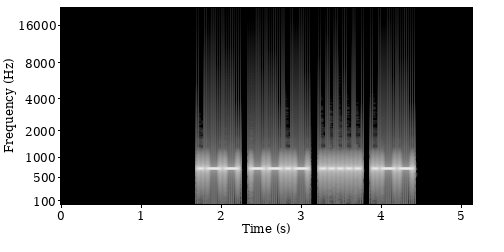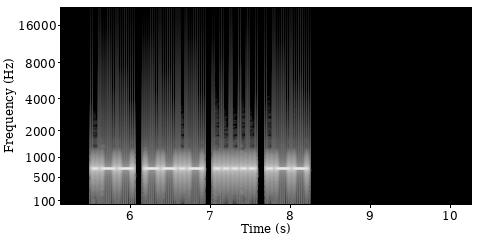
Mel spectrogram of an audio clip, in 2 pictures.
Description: Morse code, heard as a keyed tone, about 22 wpm, 700 Hz. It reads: WQ5W WQ5W
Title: USA Call Signs - 4 Characters - Repeated 2x - 22wpm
